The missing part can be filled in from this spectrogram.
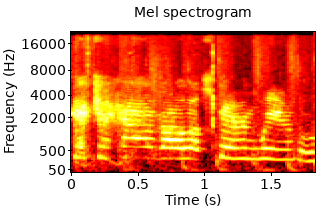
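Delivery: high-pitched shout like through a megaphone. Joking about pulling over a driver, shouting through a police megaphone. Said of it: "I'll be using a megaphone from the police car".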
